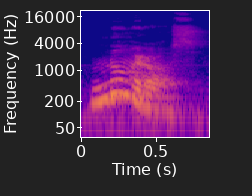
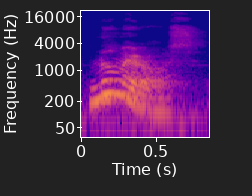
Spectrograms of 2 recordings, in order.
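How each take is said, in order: First: The stress is on the first syllable. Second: The stress is on the first syllable.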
